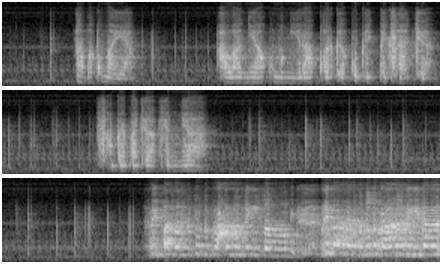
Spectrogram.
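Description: A recorded voice speaks from a cassette player's loudspeaker.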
